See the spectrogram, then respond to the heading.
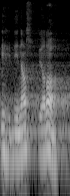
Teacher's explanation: Tidak dibaca panjang karena di depan huruf mad ini juga ada alif lam. Namanya alif lam syamsiyah atau idgham syamsiyah.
